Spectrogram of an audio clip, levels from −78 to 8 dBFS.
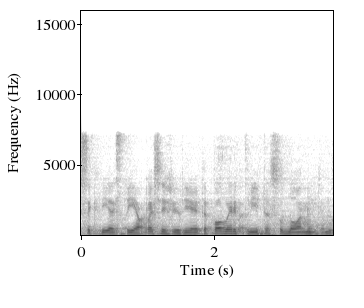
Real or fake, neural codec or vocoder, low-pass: fake; codec, 16 kHz, 1 kbps, FunCodec, trained on LibriTTS, 50 frames a second; 7.2 kHz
